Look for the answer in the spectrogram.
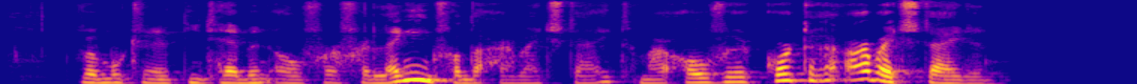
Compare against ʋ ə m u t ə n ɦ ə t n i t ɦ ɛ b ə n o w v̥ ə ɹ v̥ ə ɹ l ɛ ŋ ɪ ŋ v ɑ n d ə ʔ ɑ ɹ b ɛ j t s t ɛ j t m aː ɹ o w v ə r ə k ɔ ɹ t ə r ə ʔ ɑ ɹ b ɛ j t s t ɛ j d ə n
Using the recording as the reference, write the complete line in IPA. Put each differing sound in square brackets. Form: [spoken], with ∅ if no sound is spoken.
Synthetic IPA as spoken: ʋ ə m u t ə n ɦ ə t n i t ɦ ɛ b ə n o w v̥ ə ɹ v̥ ə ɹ l ɛ ŋ ɪ ŋ v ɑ n d ə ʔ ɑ ɹ b ɛ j t s t ɛ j t m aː ɹ o w v ə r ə k ɔ ɹ t ə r ə ʔ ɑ ɹ b ɛ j t s t ɛ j d ə n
